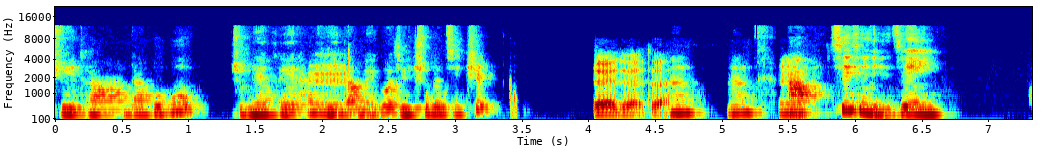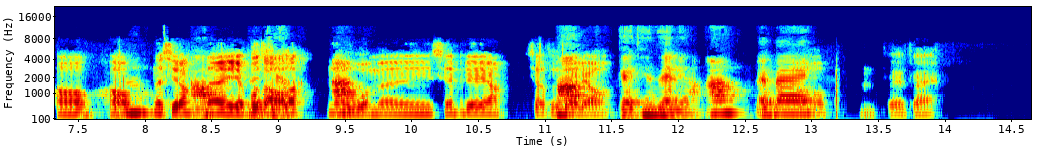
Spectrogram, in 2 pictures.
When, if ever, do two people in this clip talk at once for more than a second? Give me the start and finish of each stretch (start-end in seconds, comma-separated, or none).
7.8-9.7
